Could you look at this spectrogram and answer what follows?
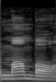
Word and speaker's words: Mambo: It's spelled Mambo, but they say Mumbo.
